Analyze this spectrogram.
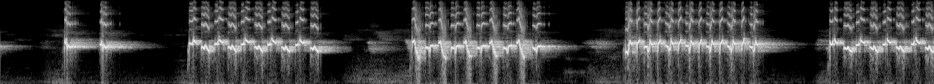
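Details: Lure recording of a sooty-headed bulbul in full song with long rapid rolls, meant to make another bird sing: four loud buzzy bursts of quick repeated notes with short silent breaks between.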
